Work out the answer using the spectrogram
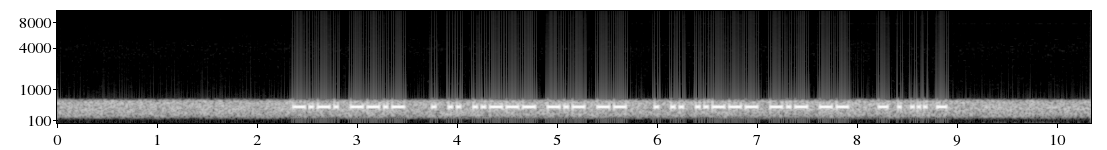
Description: Morse code, heard as a keyed tone, about 29 wpm, 420 Hz. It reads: CQ EI2KM EI2KM TEST
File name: 2015 cq ww cw / 2015 cqwww k5tr - 0-41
